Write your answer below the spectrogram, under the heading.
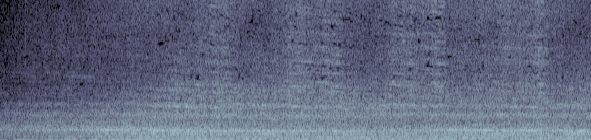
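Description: A train rolls past on the tracks with a steady, loud rumble and rattle, a faint metallic whine running through it, swelling in over the first second and then holding constant.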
